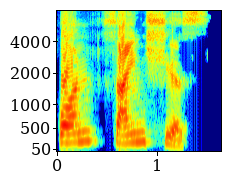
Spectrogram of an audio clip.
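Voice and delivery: कॉन्साइंशियस slowly, "kon-sine-shus"; read as written. Shown as a demonstration. Teacher prompts students to read, कॉन्साइंशियस slowly as kon-sine-shus. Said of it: "पढ़ के बताएं".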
